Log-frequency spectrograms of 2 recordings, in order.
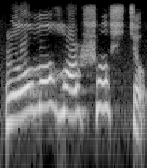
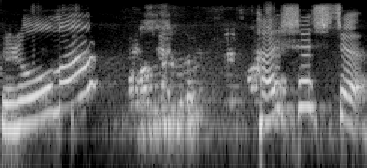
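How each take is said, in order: First: No vowel is heard after 'rom'. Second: A long 'a' vowel follows 'rom'. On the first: The speaker calls it wrong. "বাংলায় উচ্চারণ করে তাহলে রোমহর্ষশ্চ হবে না" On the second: The speaker calls it right. "रोमा মা"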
